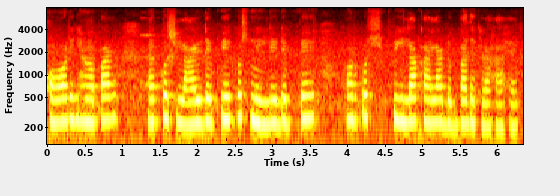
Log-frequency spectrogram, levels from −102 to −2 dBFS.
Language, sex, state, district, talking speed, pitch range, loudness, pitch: Hindi, female, Uttar Pradesh, Lalitpur, 160 wpm, 230-255 Hz, -16 LUFS, 240 Hz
